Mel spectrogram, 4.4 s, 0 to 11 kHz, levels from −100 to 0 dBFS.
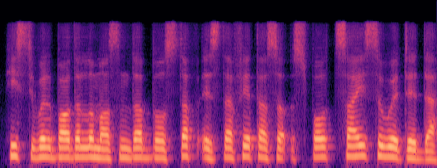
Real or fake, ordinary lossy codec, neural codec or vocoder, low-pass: fake; MP3, 64 kbps; codec, 16 kHz, 0.2 kbps, FocalCodec; 7.2 kHz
